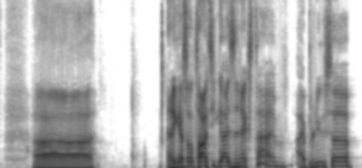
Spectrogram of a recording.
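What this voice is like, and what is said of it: Voice cracks mid-sentence. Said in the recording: “my voice just cracked... without my voice doing this”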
